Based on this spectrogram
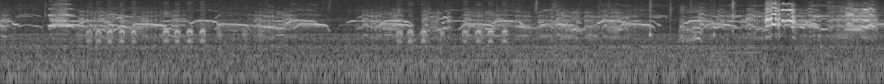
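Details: Breeding colony of Sandwich terns at the Salins d'Hyères in France as chicks near fledging; dense chorus of harsh, downward-arched calls overlapping each other, with short stuttering pulsed notes and a continuous low rumble beneath.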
